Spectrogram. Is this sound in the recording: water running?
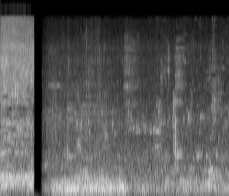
yes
